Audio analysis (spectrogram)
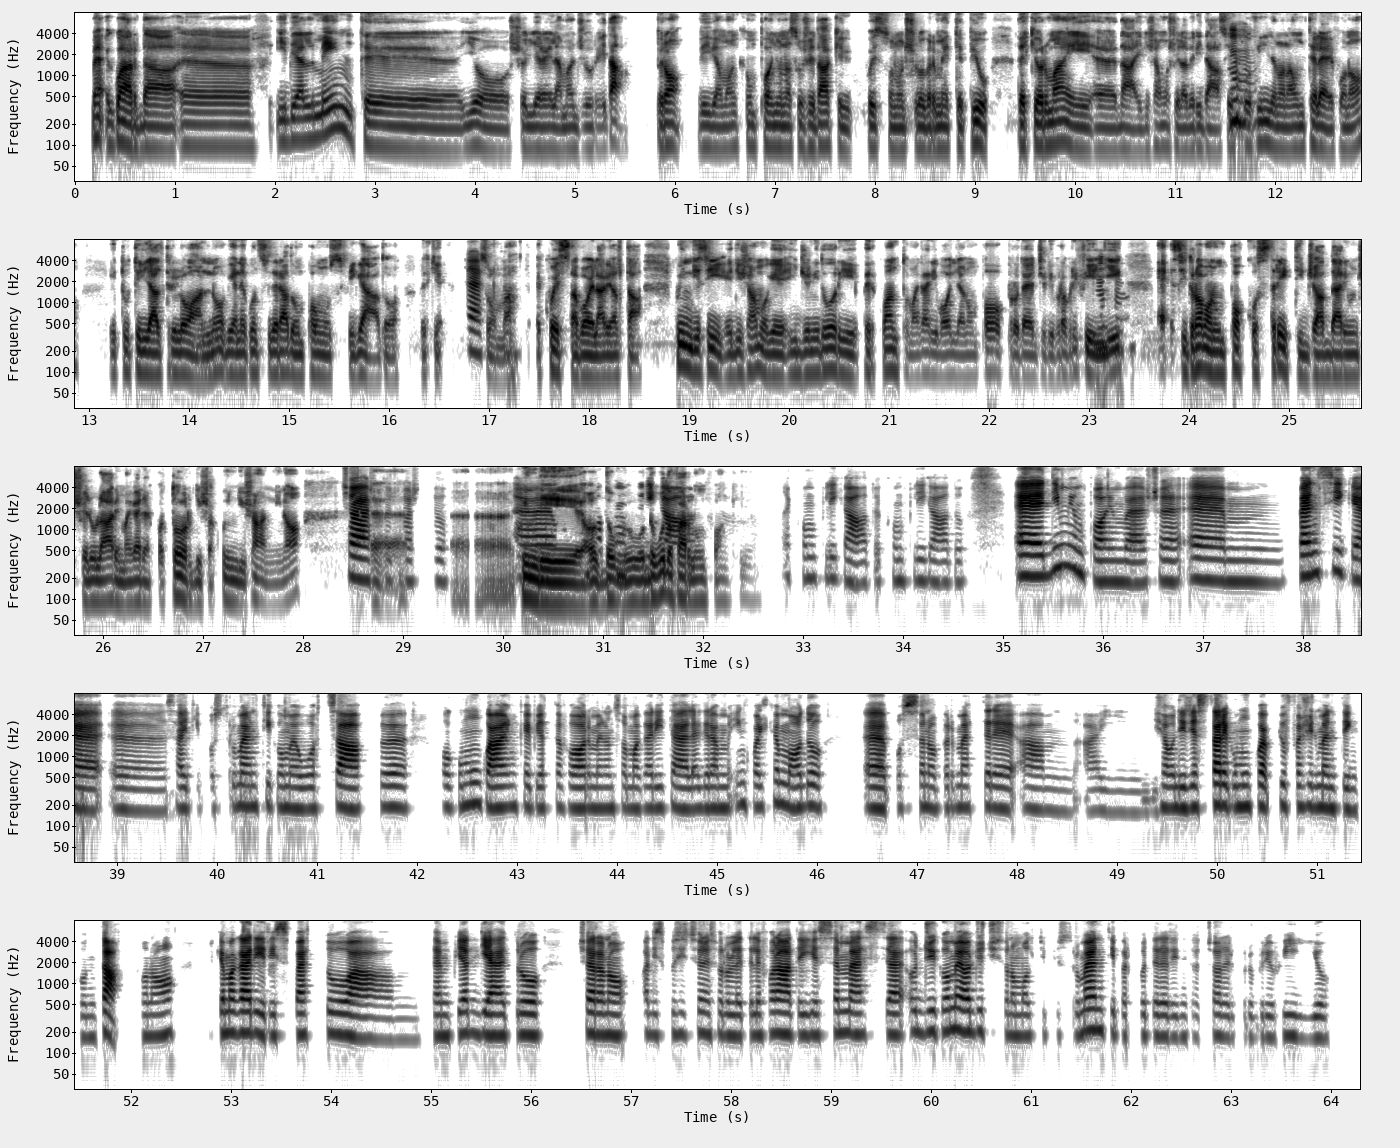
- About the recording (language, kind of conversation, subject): Italian, podcast, Come proteggi i tuoi figli dalle insidie del web?
- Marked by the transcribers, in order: drawn out: "Ehm"; other background noise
